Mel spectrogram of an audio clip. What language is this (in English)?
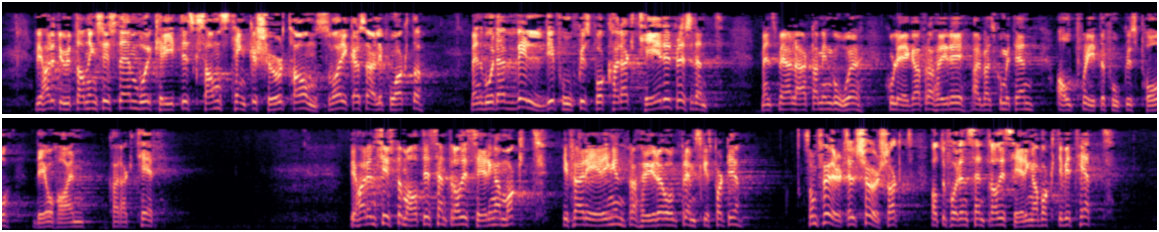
Norwegian Bokmål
